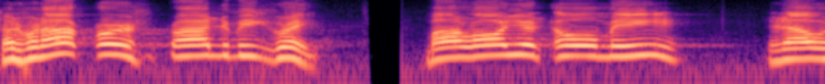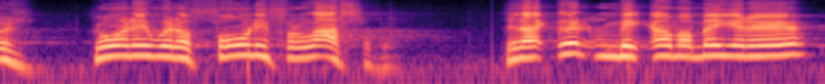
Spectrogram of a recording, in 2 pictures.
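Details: Adult man with a cleft lip (self-described "hare lip") on an old record; his speech impediment is noted as very apparent; cleft lip and palate speech with hypernasality.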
